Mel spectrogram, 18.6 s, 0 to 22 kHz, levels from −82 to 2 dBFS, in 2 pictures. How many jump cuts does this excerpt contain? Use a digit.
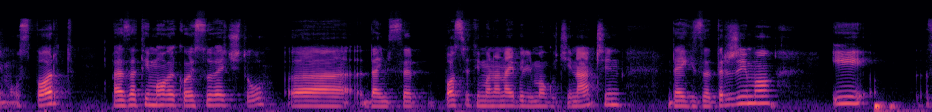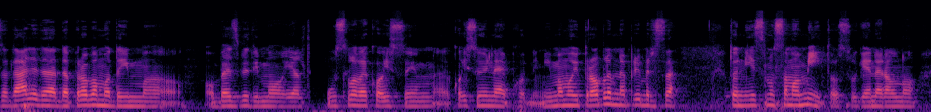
2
